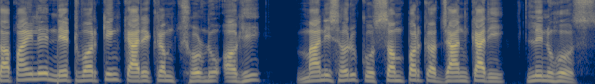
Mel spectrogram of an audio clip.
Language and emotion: Nepali, neutral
